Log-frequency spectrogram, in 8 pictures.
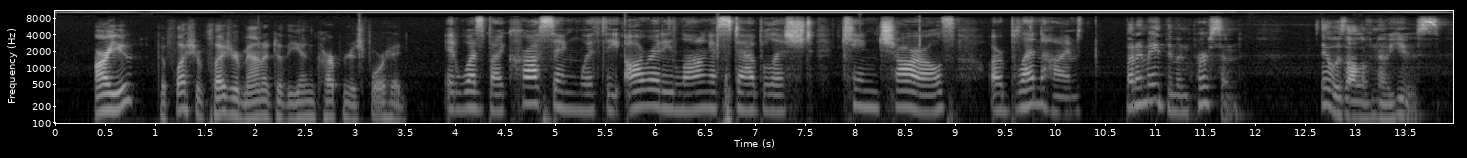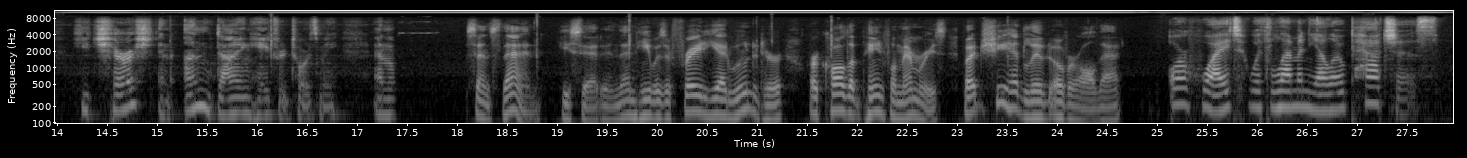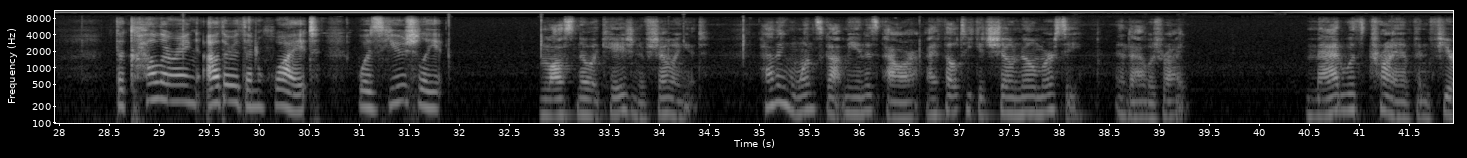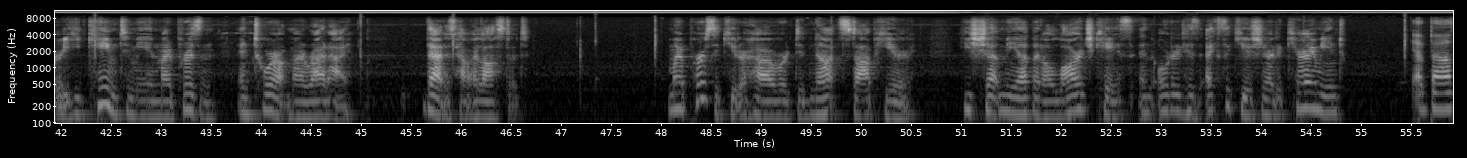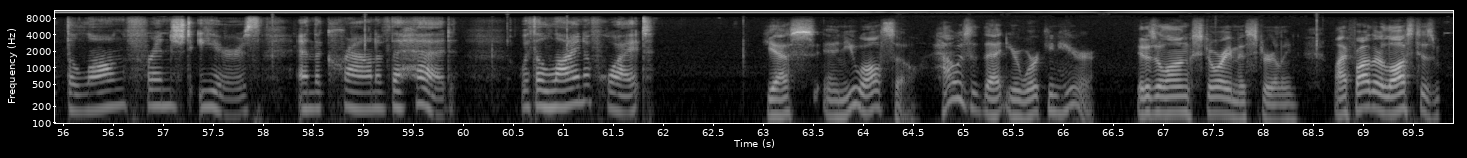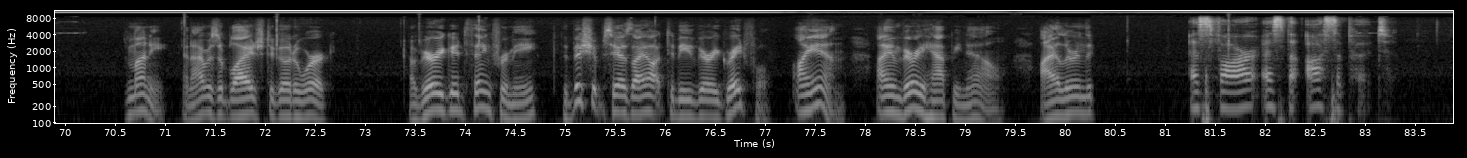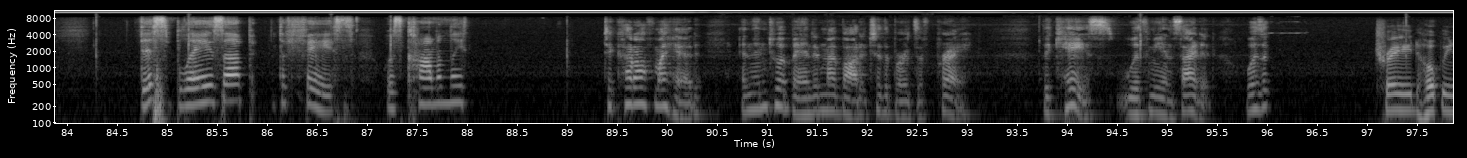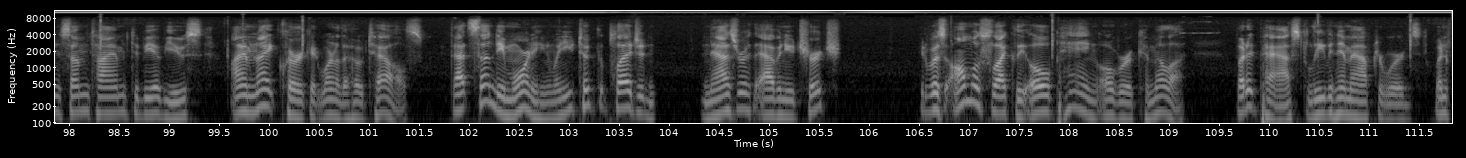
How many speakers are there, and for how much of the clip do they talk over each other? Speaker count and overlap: three, no overlap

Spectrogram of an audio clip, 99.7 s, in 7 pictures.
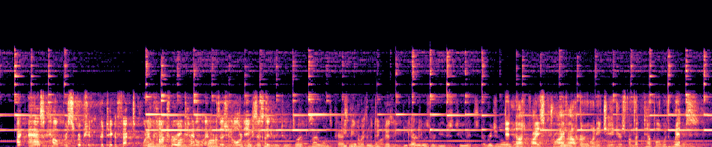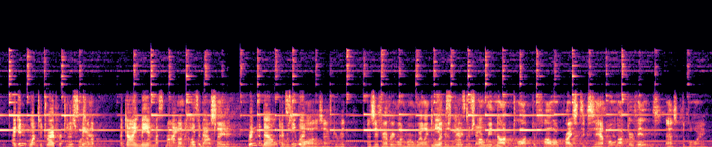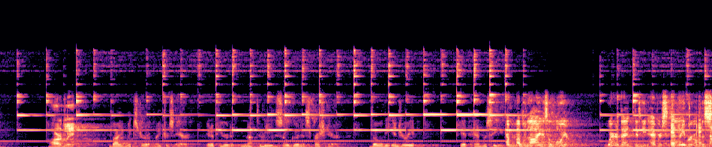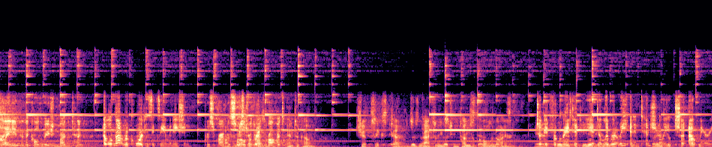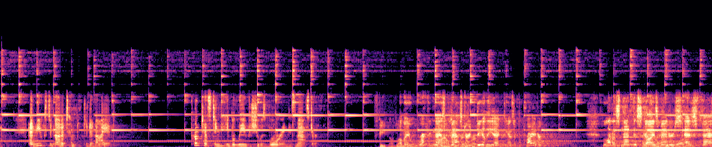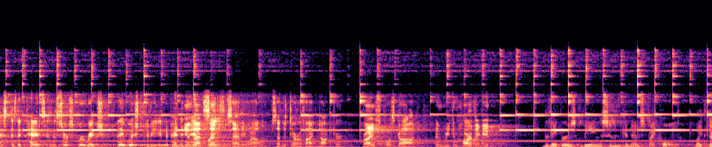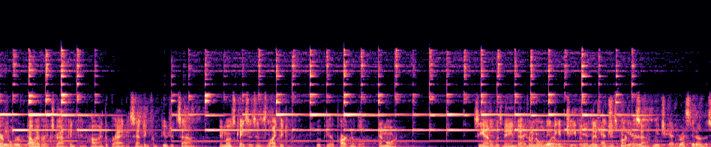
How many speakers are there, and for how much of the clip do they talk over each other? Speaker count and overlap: five, about 32%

